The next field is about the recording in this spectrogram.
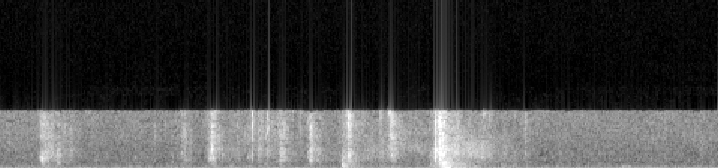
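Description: A car door clunks shut with a short, solid thud, preceded by faint clicks and rustles of the door being opened and handled, as a car pulled up at the side of a road at night picks up a hitchhiker, all over a low steady engine rumble; no one speaks.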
